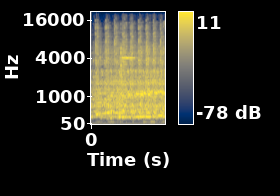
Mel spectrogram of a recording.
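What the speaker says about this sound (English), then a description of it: "I'm just going to put this right under my presser foot, and then I'm gonna slide my pin out right before I start sewing" A sewing machine runs steadily, stitching elastic into a fabric scrunchie with a fast, even mechanical whir held close up and loud, with no talking.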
